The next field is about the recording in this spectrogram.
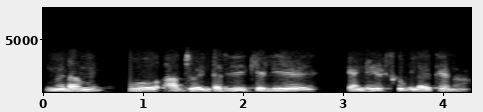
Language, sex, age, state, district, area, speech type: Urdu, male, 30-45, Telangana, Hyderabad, urban, conversation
